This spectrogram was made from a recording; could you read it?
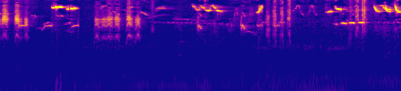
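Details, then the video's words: Sooty-headed bulbul lure song: buzzy rasping bursts and scattered thin high chirps, a softer middle stretch, then lively repeated chirping at the close. "srdc gacor penarik burung bahan"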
